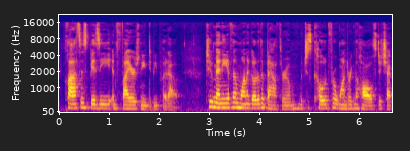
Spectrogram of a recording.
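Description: A woman with an American accent has an ordinary speaking voice, fairly low in pitch. She speaks at a fairly quick pace with lively intonation. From Wisconsin. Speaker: high school teacher. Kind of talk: personal storytelling. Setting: recorded at home.

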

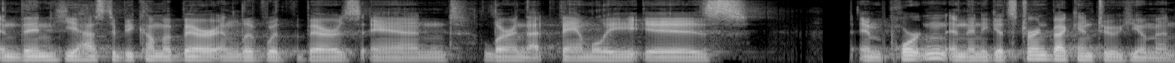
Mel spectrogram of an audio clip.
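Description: A man with an American accent speaks in a plain, everyday voice at a moderate pace, fairly low in pitch with fairly even intonation, in a very clean recording with a silent background. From Central Florida. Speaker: bar manager and storyteller. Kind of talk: live storytelling. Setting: stage with audience.

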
